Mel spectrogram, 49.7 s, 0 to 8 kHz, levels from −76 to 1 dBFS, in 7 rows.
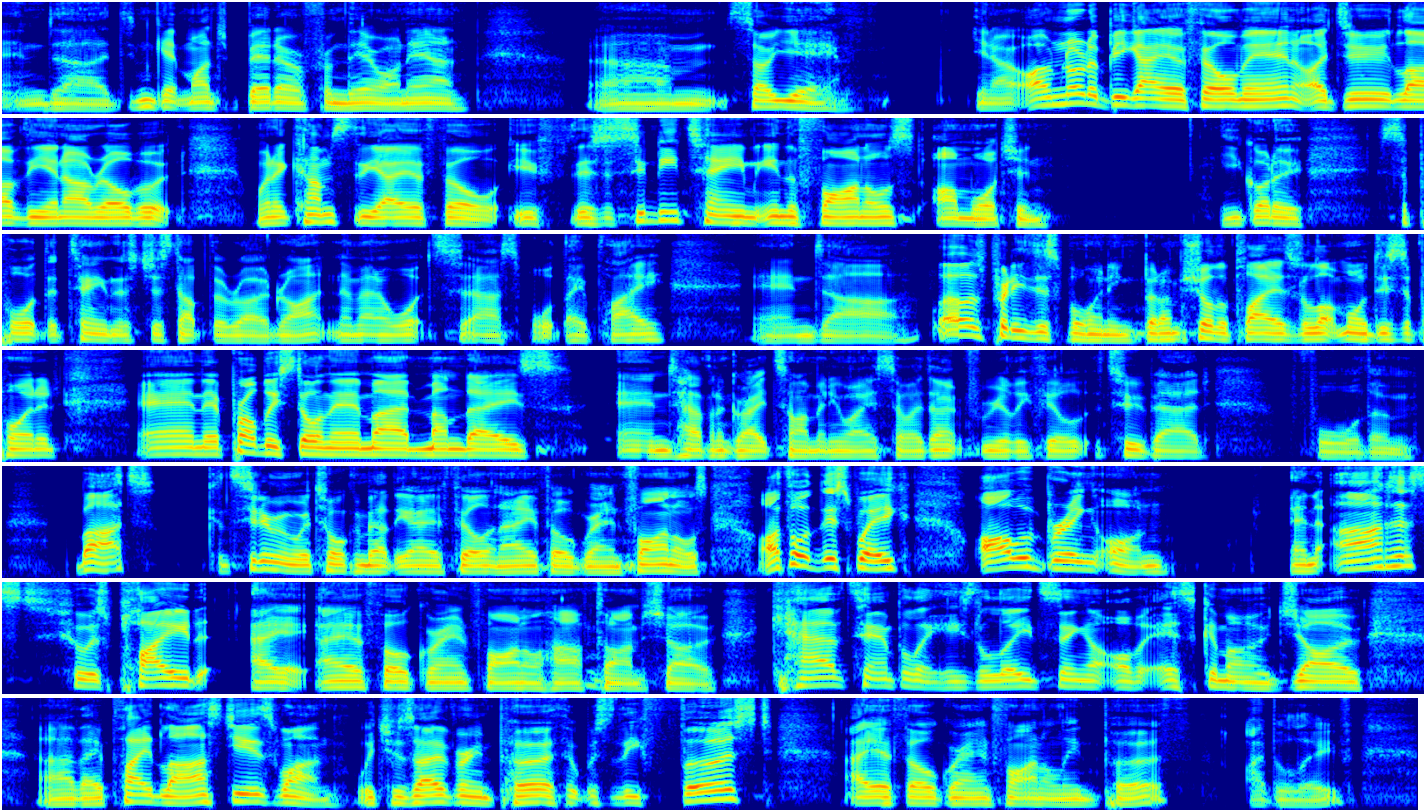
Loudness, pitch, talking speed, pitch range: -23 LUFS, 115 Hz, 195 wpm, 105-130 Hz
